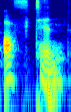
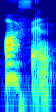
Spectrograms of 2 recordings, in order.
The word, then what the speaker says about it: often: And when we pronounce this, at least in American English, we don't pronounce this T. We don't say often. Often. We usually pronounce it as often.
